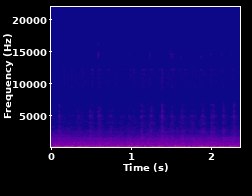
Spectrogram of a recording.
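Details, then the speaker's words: Lakewood P-223 box fan running: steady low drone with a light uneven rattle over the motor hum, an issue of this motor, unlike the S-223 which has no rattle. "a few days ago it's serve rattling like yesterday and the day before that"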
